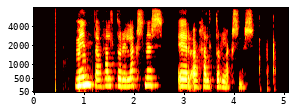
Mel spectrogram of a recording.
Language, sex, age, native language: Icelandic, female, 30-39, Icelandic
